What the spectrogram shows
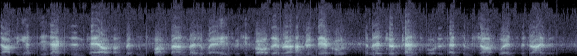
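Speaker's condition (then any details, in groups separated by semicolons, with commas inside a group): No condition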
